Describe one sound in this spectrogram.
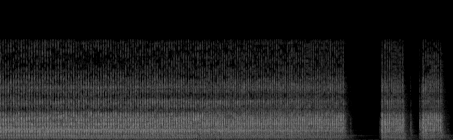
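A cordless drill whirs as it drives a screw into wood.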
